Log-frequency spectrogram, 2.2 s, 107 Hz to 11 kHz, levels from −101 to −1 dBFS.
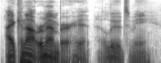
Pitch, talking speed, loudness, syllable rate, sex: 85 Hz, 165 wpm, -18 LUFS, 6.1 syllables/s, male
